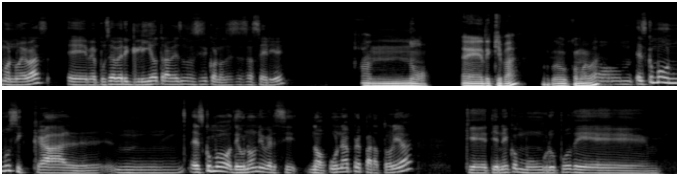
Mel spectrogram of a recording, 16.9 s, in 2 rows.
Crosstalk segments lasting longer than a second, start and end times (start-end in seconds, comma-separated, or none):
none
